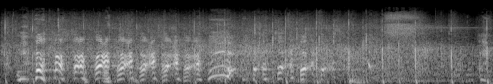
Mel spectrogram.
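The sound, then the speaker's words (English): An audience claps and applauds in a dense burst, responding to whether they think a guest's parents were good, with someone standing, and scattered voices and murmurs mixed through the noise, loud at first before thinning slightly toward the end. “Somebody was really standing and applauding over here on the first part.”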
